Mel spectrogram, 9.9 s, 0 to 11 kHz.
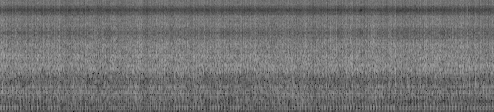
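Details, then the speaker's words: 1989 Briggs & Stratton 3 HP single-cylinder engine, rebuilt with a new connecting rod and dipper, on its second startup runs at a steady, even, quiet beat with no knocks or rattles; sounds healthy. "So, yeah, I did start it up. It runs very quiet."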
